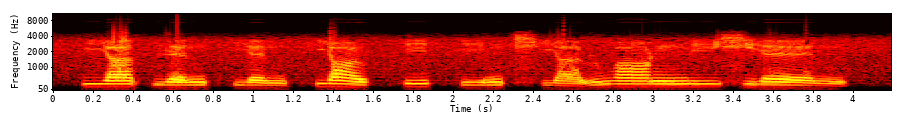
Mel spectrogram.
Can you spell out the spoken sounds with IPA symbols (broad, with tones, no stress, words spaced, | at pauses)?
jä˦t̪ɥɛ˨˦npʰjɛ˨˩n pʰjɑ˥˨ʊ̯t̪ʰi˦t̪ʰi˨˦nt͡ɕʰjä˨˩ ɻwɑ˦ŋn̪i˦ɕjɛ˥˨n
